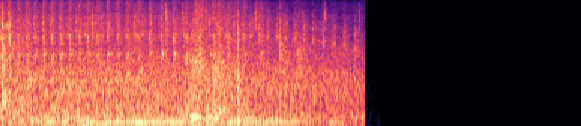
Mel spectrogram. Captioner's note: projector dies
